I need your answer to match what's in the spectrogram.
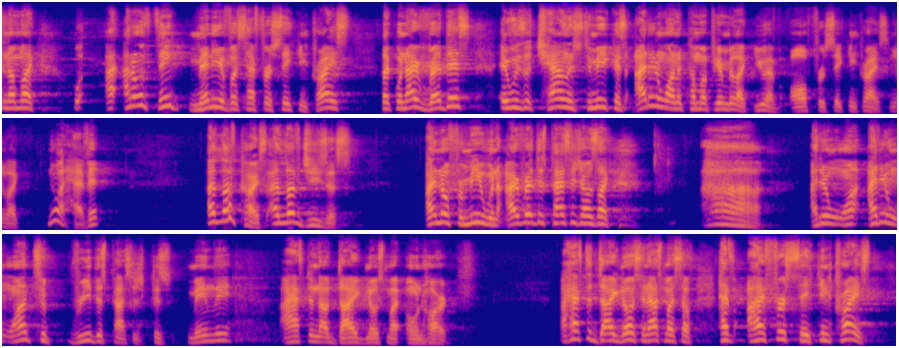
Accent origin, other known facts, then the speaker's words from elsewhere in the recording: New York City, New York, United States; moved away as an adult; I'm born and raised in New York City for nineteen years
